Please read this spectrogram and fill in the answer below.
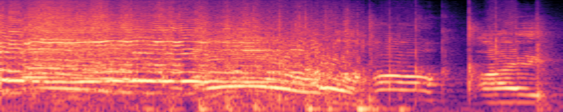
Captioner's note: cheering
